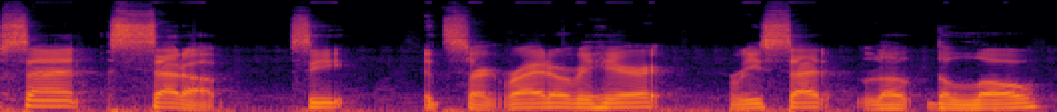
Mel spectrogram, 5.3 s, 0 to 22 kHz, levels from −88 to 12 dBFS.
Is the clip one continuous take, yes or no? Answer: yes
